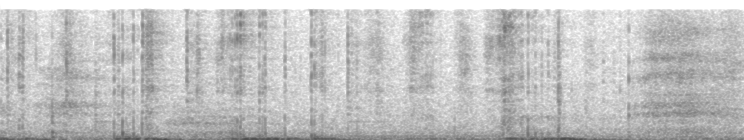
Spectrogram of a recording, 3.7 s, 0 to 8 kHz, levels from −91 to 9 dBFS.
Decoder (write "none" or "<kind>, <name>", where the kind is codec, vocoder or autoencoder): none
